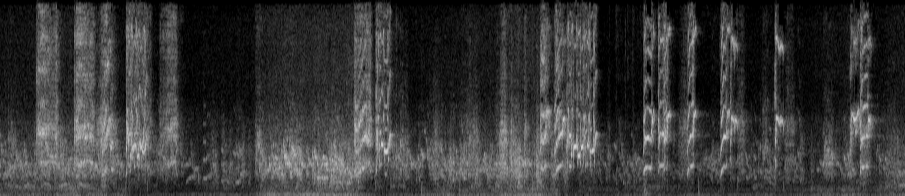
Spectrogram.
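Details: Lovebirds singing and calling: bursts of shrill, squawky chattering notes, high and harsh, in clusters separated by short pauses, with a lower murmur beneath.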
